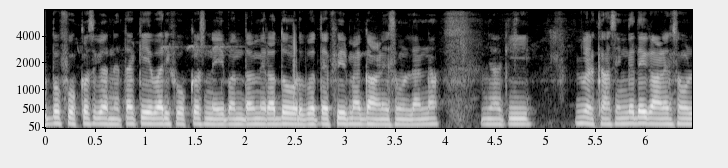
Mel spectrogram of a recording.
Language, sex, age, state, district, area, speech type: Dogri, male, 18-30, Jammu and Kashmir, Kathua, rural, spontaneous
